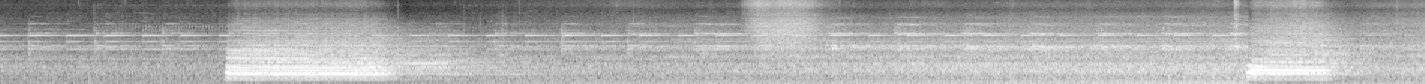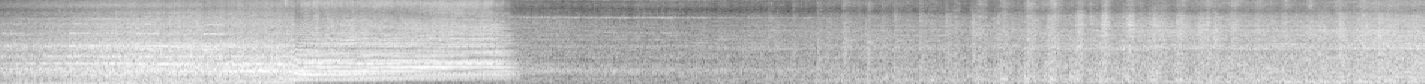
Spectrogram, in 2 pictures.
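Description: Freight locomotive's multi-chime air horn sounding three blasts over the steady noise of a passing freight train: a long one about two seconds in, a short one around twelve seconds and a long one around seventeen seconds. Near the end the wheels clack rhythmically as the cars roll past.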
